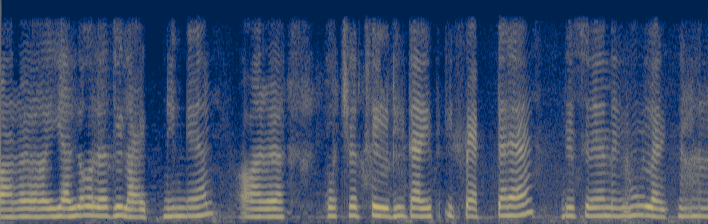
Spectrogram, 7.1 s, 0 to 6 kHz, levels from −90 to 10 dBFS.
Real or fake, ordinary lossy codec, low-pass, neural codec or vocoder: fake; none; 5.4 kHz; codec, 16 kHz in and 24 kHz out, 0.6 kbps, FireRedTTS-2 codec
